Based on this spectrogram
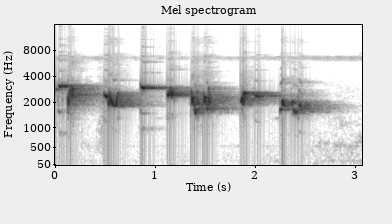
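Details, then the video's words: Yellow-vented bulbul in a long-trill style song used as a training recording for songbirds: a run of about eight short bright whistled notes, each slurring downward, delivered in quick succession and fading out at the end. "Masteran Trucukan Ropel Panjang Garuda Tembakan"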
